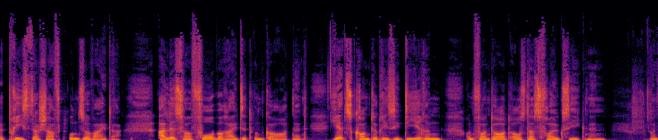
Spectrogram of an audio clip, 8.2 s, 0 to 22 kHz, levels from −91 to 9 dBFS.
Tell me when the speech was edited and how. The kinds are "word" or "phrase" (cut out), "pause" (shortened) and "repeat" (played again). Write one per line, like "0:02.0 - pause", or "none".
0:04.7 - phrase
